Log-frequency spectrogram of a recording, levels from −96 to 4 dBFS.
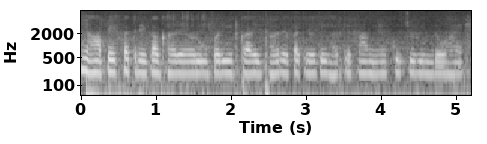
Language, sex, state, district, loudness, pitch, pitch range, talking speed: Hindi, female, Haryana, Rohtak, -17 LUFS, 205 Hz, 200-210 Hz, 255 wpm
